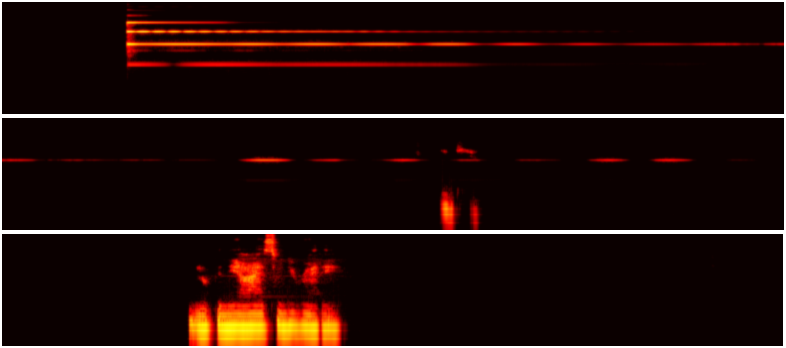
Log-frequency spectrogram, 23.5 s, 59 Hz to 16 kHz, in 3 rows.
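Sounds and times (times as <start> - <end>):
meditation bell struck and ringing: 1.2 - 8.4
speech: 17.6 - 19.1.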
